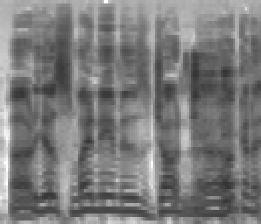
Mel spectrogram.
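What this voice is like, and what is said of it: Put-on heavy Indian accent. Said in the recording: “the Indian guy, hardcore accent”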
